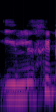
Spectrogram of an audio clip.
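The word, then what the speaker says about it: illicit: মাথায় ক্লিক করে যে এর একটা হোমোনিমাস একটা ওয়ার্ড আছে হোমোনিমাস মানে কি উচ্চারণগতভাবে এক কিন্তু অর্থগতভাবে আলাদা। এই ইলিসিট মানে কন্ট্রাব্যান্ড। মানে দ্যাট ইজ ইললিগাল। আর এর হোমোনিমাস ওয়ার্ডটা হচ্ছে ইলিসিট। ই এল আই সি আইটি ইলিসিট।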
